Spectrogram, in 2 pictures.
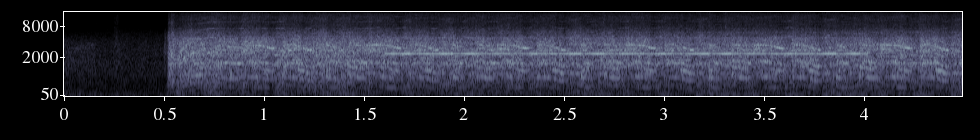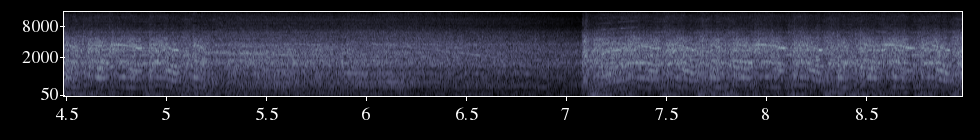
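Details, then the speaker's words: Long-stored 1984-85 Volvo 240 found in the woods, cranked on brake cleaner with smoke seen coming from the dipstick tube. A heavy, dragging crank slows toward the end and never fires; labored slow cranking, with the owner suspecting low compression. "yep she's struggling I think I think uh I think that's about it this car is definitely down on compression is what it is"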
